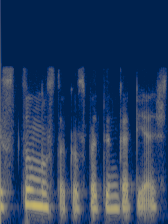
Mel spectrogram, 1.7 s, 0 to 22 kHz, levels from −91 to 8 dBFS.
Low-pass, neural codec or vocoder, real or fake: 7.2 kHz; none; real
